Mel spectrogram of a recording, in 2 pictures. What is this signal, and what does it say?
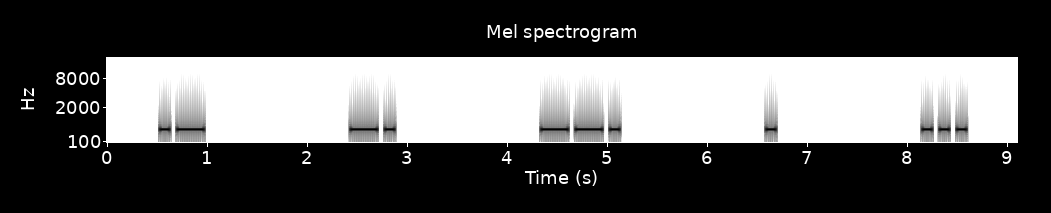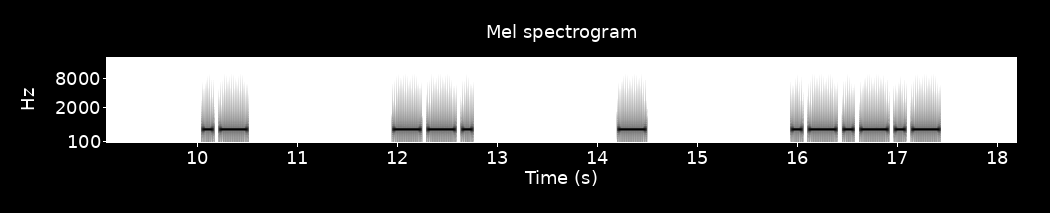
Morse code, heard as a keyed tone, about 14 wpm, spaced as for 5 wpm, 680 Hz. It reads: ANGESAGT.
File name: Witz-16-September-2025-25-F70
